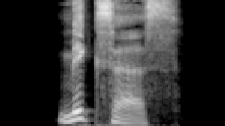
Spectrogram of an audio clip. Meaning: genitive singular of Mixer
- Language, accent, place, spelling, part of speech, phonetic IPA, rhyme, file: German, Germany, Berlin, Mixers, noun, [ˈmɪksɐs], -ɪksɐs, De-Mixers.ogg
